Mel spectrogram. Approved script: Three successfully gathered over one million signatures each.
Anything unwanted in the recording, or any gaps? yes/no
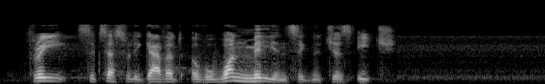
no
